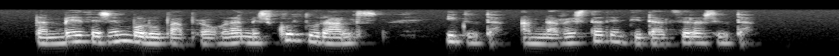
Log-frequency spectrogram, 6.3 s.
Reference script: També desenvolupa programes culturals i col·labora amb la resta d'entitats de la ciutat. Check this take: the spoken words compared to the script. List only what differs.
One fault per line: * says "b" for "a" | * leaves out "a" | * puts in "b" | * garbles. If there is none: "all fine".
* says "ciutat" for "col·labora"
